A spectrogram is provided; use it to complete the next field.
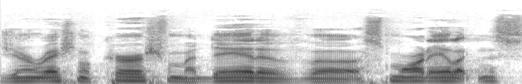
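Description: A man talks with a Southern US accent. His voice is at a medium pitch. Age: 50s. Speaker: churchgoer, father of eight. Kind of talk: testimony. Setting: church.

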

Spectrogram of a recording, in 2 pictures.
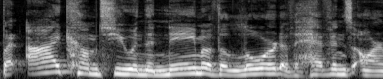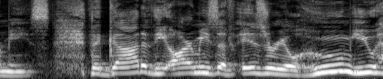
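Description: Reading in an unforced voice

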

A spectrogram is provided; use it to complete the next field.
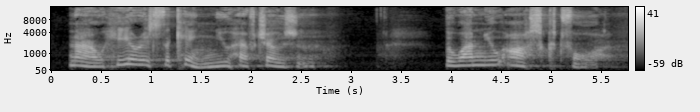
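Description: A woman's somewhat breathy voice at a very slow pace, with lively intonation and long, frequent pauses. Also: medium pitch for a woman. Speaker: Bible reader. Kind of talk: reading aloud. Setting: church.

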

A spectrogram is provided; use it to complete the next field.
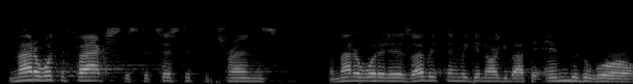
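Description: A man speaks at a fairly high pitch, somewhat breathy. His pitch varies in an ordinary way. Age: 30s. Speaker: pastor. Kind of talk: sermon. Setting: stage with audience. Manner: animated.

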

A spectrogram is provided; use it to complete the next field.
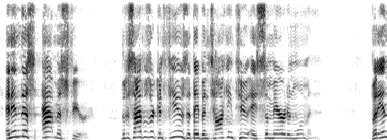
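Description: A man talks with an American accent in a high, raised, projected voice. His tone is bright and sharp. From Idaho, US Northwest. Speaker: pastor. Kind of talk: sermon. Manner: animated.

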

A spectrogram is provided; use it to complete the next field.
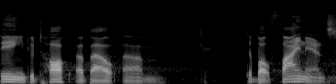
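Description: A man speaks with a Thai accent. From Thailand. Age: 40s. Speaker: lay preacher, engineer. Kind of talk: sermon. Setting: church. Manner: speeds up when nervous.

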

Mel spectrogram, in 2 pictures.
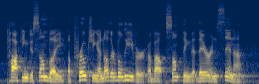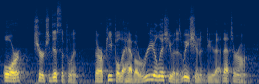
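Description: The man's intonation is lively. Room echo can be heard around him. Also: medium pitch for a man, fairly quick pace. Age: 30s. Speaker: lay preacher. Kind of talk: sermon. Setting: church. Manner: animated.

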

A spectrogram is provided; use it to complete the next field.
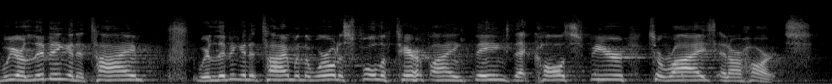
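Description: This man's voice is high in pitch. He speaks at a fairly slow pace. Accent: Southern US. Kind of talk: sermon. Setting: church. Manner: stutters, halting.

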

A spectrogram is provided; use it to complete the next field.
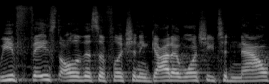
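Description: A man speaks with an American accent and fairly even intonation. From US South, southern Arkansas. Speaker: pastor. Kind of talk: sermon. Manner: conversational, with frequent laughs.

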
